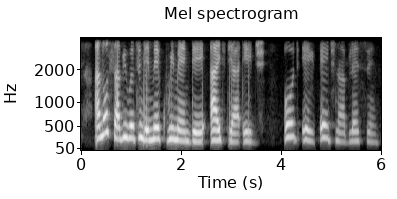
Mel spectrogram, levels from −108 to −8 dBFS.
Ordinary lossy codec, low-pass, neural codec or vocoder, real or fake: none; 3.6 kHz; vocoder, 24 kHz, 100 mel bands, Vocos; fake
